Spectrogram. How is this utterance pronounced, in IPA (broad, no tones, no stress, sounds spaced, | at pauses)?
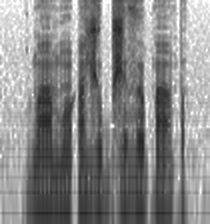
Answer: b ãː b õ ʔ ã ʒ u b ʒ ɨ ð ɵ p ãː p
